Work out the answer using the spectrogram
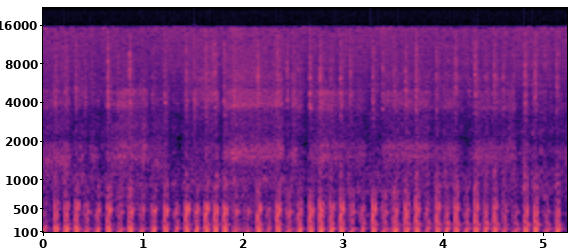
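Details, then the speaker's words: Honda ATC 185s single-cylinder three-wheeler, described as very cold-blooded and slow to warm, at a warmed-up idle after new rear brakes and full synthetic oil. It gives a steady, even putter with quick regular firing and no knocks or misses: normal idle. "Should be warmed up enough to idle, so. It's a very cold-blooded three-wheeler. It takes a long time to get warm, but"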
